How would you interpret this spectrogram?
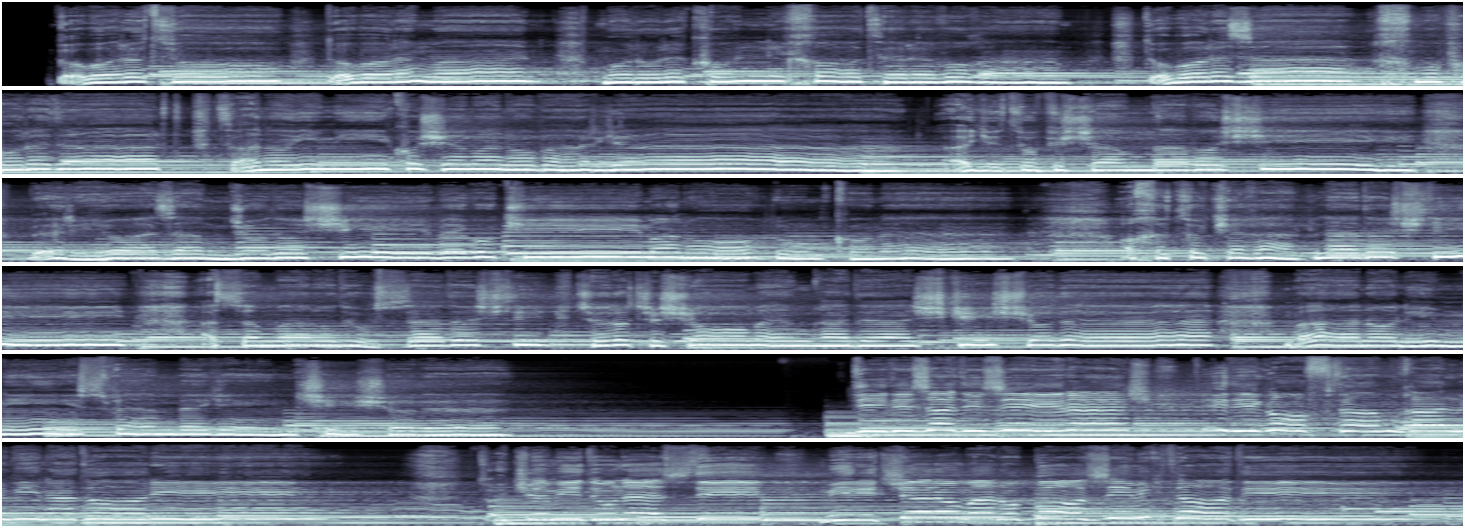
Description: Piano Version

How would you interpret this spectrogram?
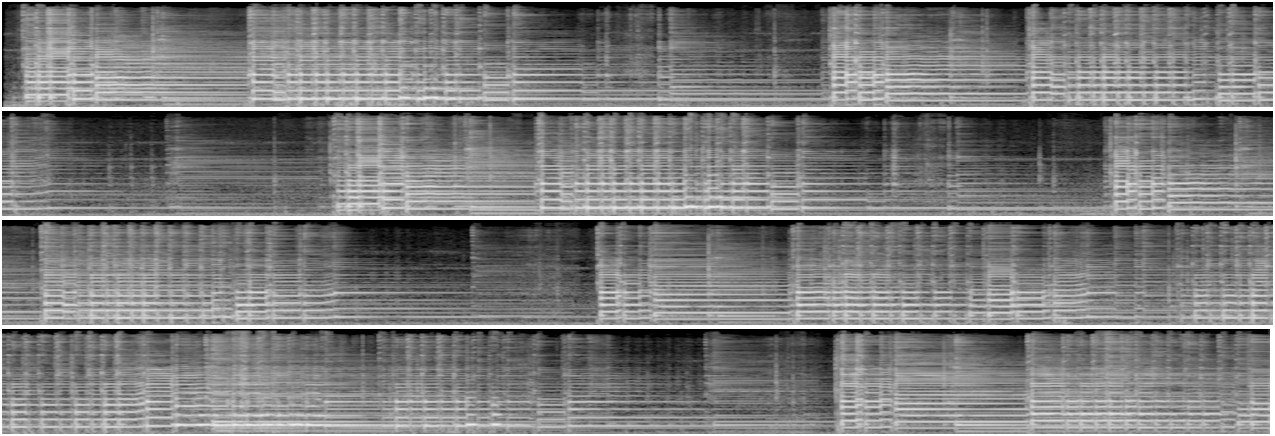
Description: Instrumental

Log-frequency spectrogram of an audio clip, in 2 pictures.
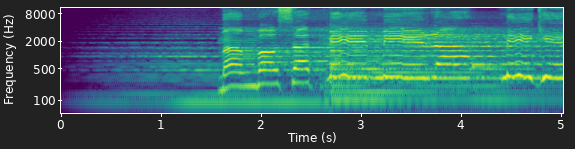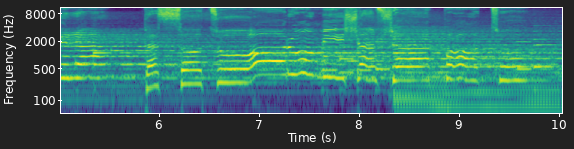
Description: Piano Version

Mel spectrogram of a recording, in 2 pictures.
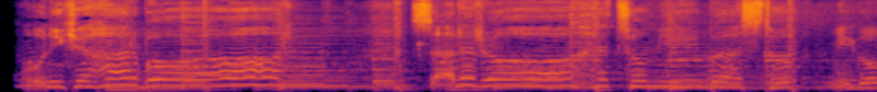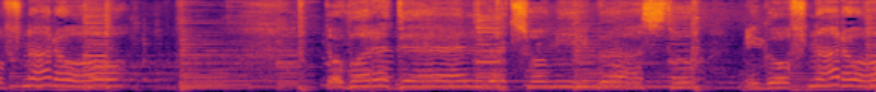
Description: Guitar

